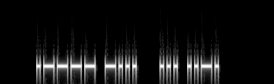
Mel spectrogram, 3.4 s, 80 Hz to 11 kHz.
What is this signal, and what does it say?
Morse code, heard as a keyed tone, about 28 wpm, 700 Hz. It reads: 1B SF
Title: Field Day Exchanges Encore - 28wpm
